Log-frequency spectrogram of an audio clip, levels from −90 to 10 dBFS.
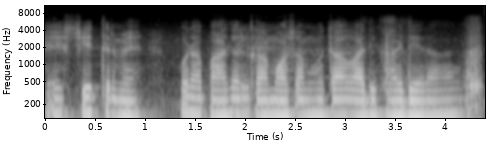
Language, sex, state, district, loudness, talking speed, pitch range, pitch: Hindi, male, Jharkhand, Ranchi, -14 LUFS, 190 wpm, 115-125 Hz, 120 Hz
